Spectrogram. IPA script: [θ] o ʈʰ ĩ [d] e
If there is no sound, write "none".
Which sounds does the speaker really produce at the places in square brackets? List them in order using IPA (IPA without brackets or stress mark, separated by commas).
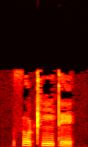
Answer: θ, t̪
